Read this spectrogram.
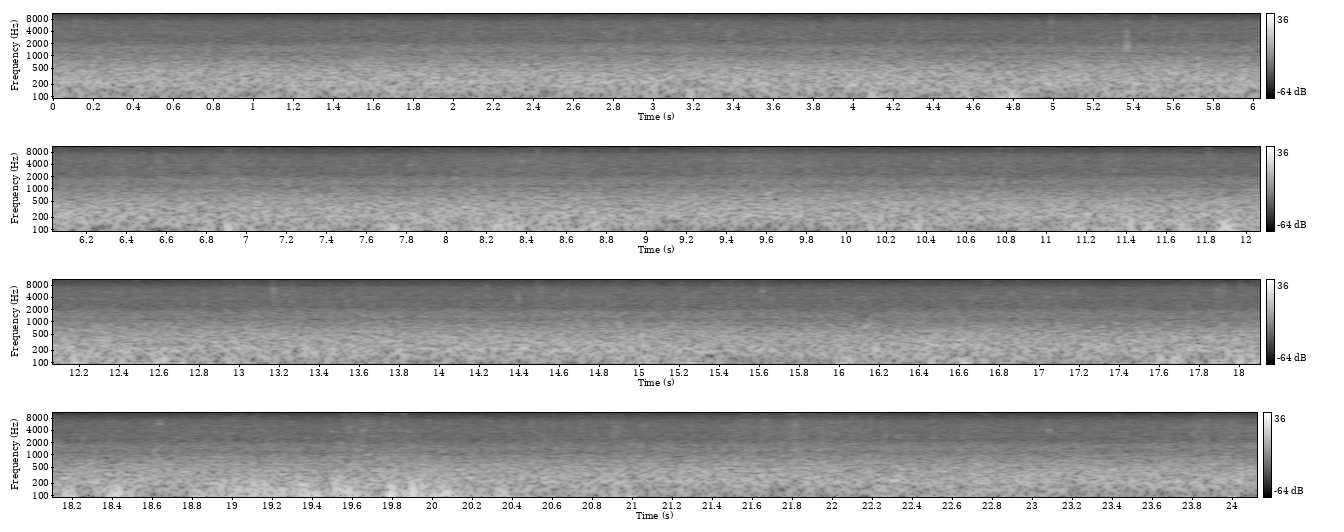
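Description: A wide river rushes steadily over stones nearby.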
